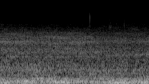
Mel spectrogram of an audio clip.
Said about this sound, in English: These takeoffs are loud, everybody.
